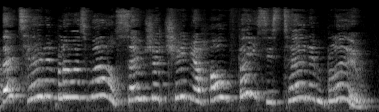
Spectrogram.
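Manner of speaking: very high frantic cry; rising horror; panicked mother. Acted. Mother lists Violet's blue features, panicking. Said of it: "screamed Missus Beauregard".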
